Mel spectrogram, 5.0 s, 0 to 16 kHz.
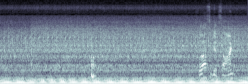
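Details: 1996 Honda Del Sol at first start after timing belt and water pump replacement, with accessory belts not yet fitted: an even, steady low idle with no tapping, misses or rattles, so it runs smoothly and in time.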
